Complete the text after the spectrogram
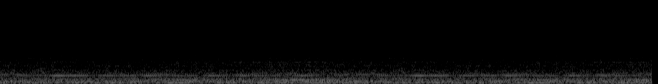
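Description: Triumphant fanfare music plays from a video game.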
